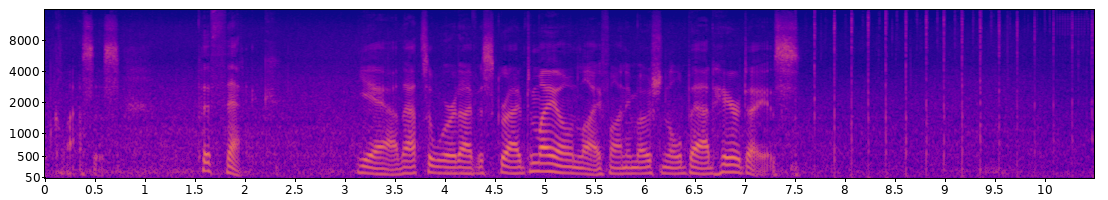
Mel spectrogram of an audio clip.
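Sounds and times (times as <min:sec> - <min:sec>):
speech: 0:00.4 - 0:02.1, 0:03.1 - 0:07.6
whale clicking calls: 0:07.6 - 0:10.4.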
